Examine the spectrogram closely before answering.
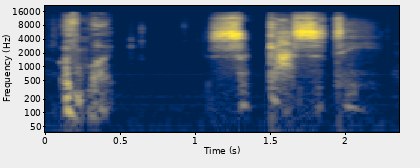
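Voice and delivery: soft whisper; whispered self-admiration. Acted. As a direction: relish it in a hush. Savoring his own cleverness.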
